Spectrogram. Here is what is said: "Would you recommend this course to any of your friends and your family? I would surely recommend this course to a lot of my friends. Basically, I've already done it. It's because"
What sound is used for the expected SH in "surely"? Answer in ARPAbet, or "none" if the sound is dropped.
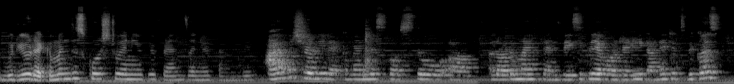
SH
